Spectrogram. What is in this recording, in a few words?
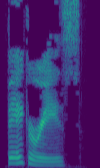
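"bakeries", British English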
